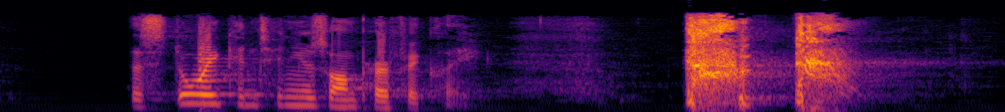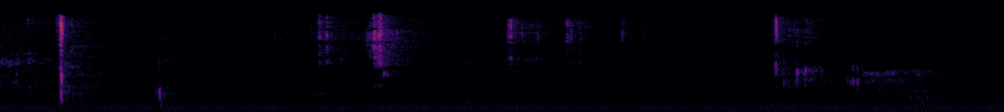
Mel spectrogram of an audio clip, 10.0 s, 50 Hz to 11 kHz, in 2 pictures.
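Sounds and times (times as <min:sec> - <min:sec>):
speech: 0:00.7 - 0:02.4
harsh coughs with throat clearing: 0:03.4 - 0:04.5.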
